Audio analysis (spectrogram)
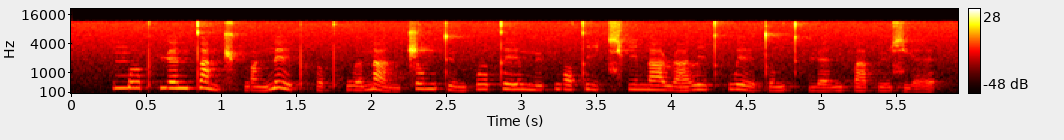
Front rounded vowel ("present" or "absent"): present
